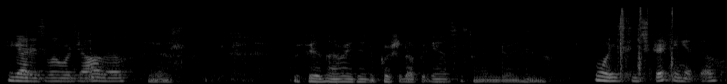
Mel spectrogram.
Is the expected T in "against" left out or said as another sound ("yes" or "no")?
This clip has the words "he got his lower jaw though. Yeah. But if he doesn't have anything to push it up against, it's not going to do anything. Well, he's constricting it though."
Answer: yes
